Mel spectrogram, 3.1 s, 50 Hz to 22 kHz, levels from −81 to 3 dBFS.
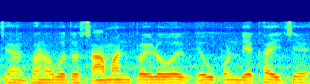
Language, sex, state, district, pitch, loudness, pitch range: Gujarati, male, Gujarat, Gandhinagar, 130 Hz, -15 LUFS, 130-135 Hz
